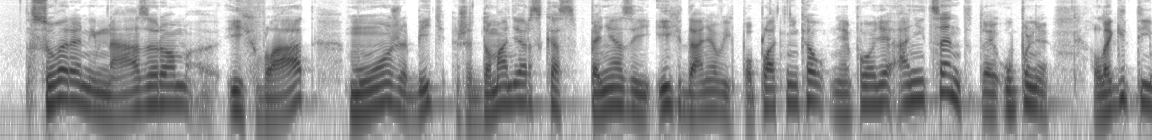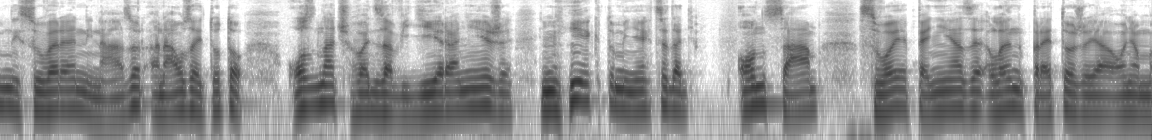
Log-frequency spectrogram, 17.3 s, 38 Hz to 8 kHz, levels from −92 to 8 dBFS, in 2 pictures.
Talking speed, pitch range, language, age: 155 wpm, 110-130 Hz, Slovak, 20-39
